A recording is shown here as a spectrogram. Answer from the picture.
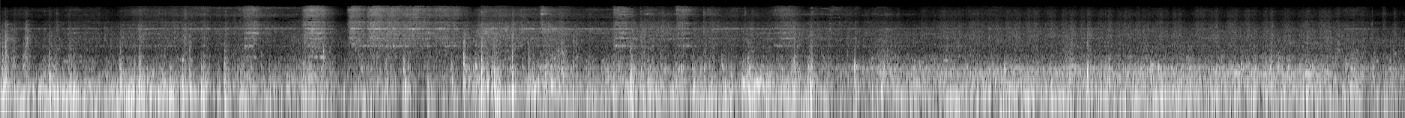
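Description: Indian Railways passenger coaches running along the track, heard from an open door: a steady rumble of wheels on rail with repeated clacks over joints and points. A thin, high squeal of the wheels comes and goes through the middle part.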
